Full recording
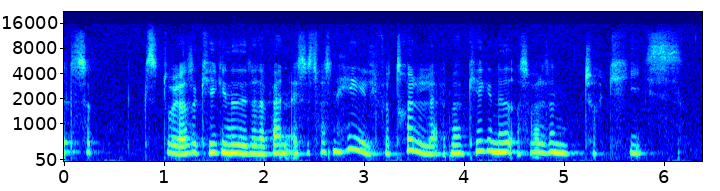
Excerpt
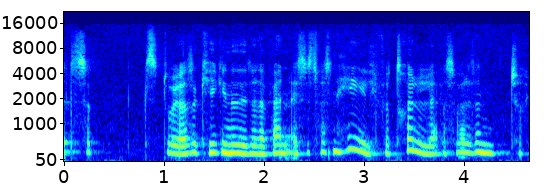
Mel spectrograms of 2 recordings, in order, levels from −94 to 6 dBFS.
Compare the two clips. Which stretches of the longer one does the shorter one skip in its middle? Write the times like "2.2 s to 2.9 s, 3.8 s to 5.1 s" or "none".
3.8 s to 4.5 s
